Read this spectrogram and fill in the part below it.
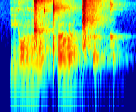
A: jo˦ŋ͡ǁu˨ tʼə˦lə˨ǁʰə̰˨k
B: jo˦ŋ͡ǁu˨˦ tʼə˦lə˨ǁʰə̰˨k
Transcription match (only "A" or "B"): A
